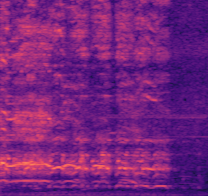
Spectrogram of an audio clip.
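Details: Kokok Balenggek rooster crowing at a joint crowing practice in Kota Solok: one long, loud crow in several wavering, stepped notes that dip and rise in a rolling pattern, then cut off and fade to background hiss.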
